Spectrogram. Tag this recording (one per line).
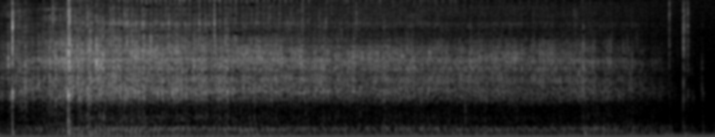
rolling
car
